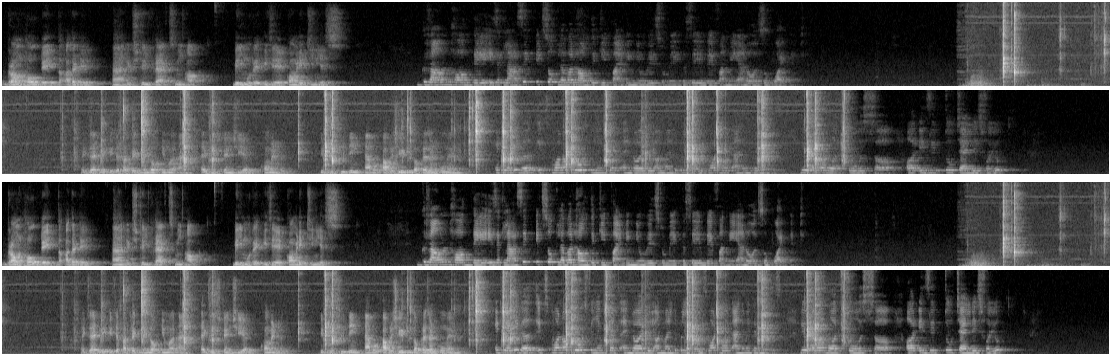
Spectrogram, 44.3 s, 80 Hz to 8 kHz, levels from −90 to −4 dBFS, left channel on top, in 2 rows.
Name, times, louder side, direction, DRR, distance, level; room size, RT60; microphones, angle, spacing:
voice 1, 0.0-1.8 2.2-3.9 4.6-6.7 23.7-27.9 28.5-31.3, right 2 dB, 35° right, 3 dB, 1.1 m, -31 dB
voice 2, 8.3-15.9 32.0-42.2, right 4 dB, 80° right, 7 dB, 0.9 m, -37 dB
sound 1, 19.1-27.1, equal, 80° left, 2.7 m, -46 dB
sound 2, 19.3-39.0, left 3 dB, 10° left, 0.5 m, -30 dB
12.5 x 4.2 x 4.3 m, 1.1 s
head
